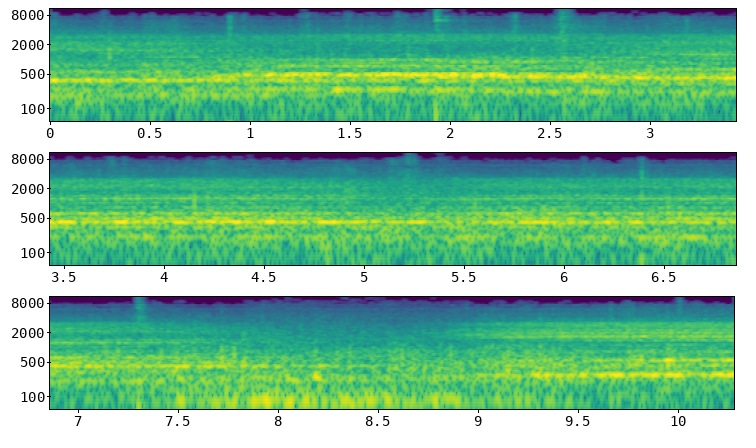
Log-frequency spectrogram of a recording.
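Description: A man chants slowly in a steady voice, echoing in a large hall.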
